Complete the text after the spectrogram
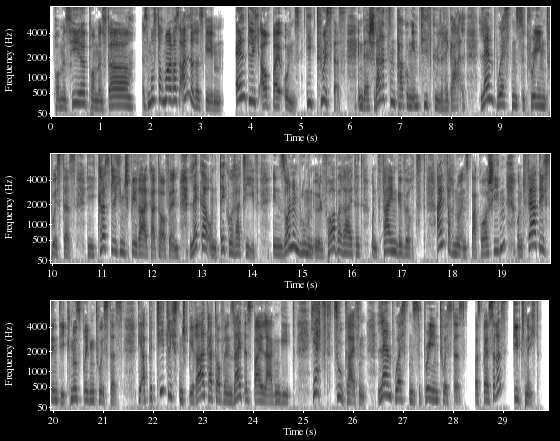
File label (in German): werbespot; lamb weston supreme twisters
